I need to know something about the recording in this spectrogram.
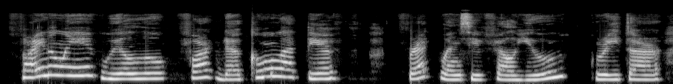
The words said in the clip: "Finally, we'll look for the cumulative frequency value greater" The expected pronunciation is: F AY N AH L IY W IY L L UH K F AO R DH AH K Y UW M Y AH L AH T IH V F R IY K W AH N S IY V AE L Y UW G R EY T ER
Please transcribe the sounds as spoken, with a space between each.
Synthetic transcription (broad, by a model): F AY N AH L IY W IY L L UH K F AO R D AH K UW M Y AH L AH T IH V F R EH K W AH N S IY F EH L Y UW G R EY T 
